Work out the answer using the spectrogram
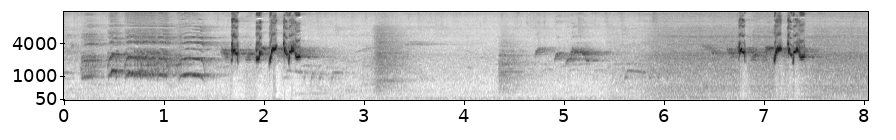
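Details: Red-whiskered bulbul kept as a cage tutor bird, singing two crisp phrases of quick, sharply whistled notes, each phrase a tight cluster of rising and falling tones, after softer mixed chatter and faint background bird calls.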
